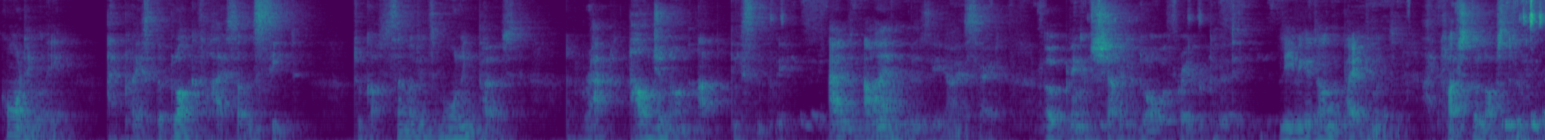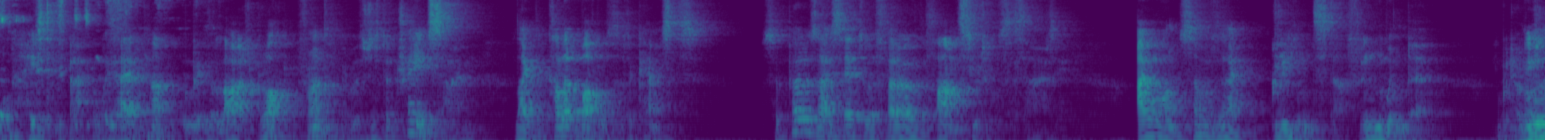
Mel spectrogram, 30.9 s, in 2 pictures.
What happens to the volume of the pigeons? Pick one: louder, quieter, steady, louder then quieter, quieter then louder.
louder then quieter.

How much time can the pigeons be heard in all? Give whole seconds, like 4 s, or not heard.
10 s.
